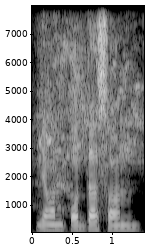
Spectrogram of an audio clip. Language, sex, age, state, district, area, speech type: Santali, male, 30-45, West Bengal, Purba Bardhaman, rural, spontaneous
